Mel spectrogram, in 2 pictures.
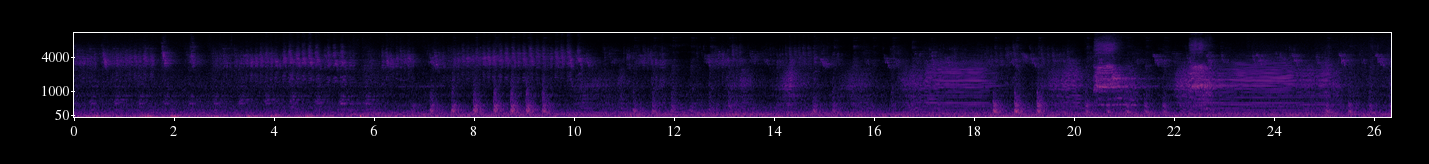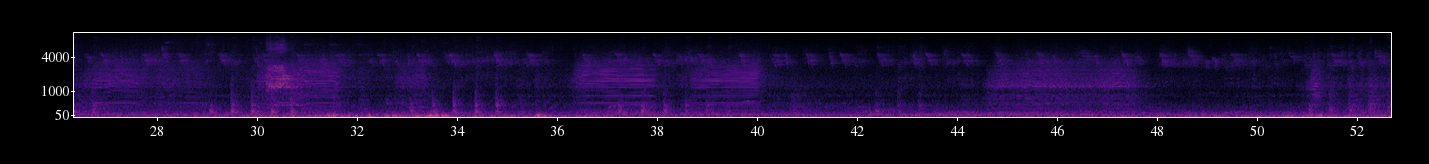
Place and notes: Berlin Bürknerstr., backyard window - crow vs. drillhammer
got curious about an unusual sound of a dun crow, it was seemingly trying to imitate or answer to a drill hammer in the neighbourhood. fail in the end...
(Sony PCM D50, Primo EM172)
